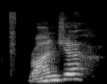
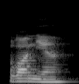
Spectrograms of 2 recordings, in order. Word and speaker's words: Ronja: Ronja? No, Ronja. Oh, it's that weird Scandinavian JY thing. Huh. Think of it as like an I, more or less.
